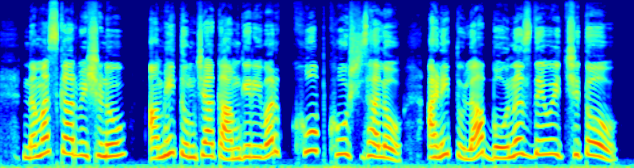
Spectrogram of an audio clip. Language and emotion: Marathi, happy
